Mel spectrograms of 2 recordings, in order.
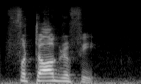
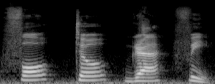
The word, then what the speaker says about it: photography: how do I pronounce photography and how many syllables do I have here photography four syllables but in this case I stress on the second syllable that is what word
